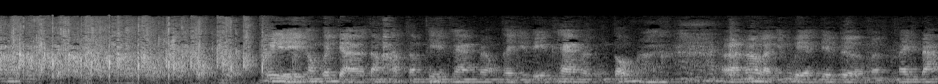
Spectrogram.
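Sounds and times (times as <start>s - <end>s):
audience applause at a gathering: 0.0s - 2.8s
speech: 2.7s - 9.3s.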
